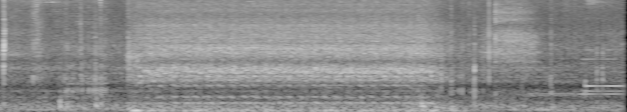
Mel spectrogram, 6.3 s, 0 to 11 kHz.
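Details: 2011 BMW 528i F10 with N52 engine, crank no start, not caused by water intrusion: starter spins the engine steadily for several seconds but it never catches; DME has lost its power supply.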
